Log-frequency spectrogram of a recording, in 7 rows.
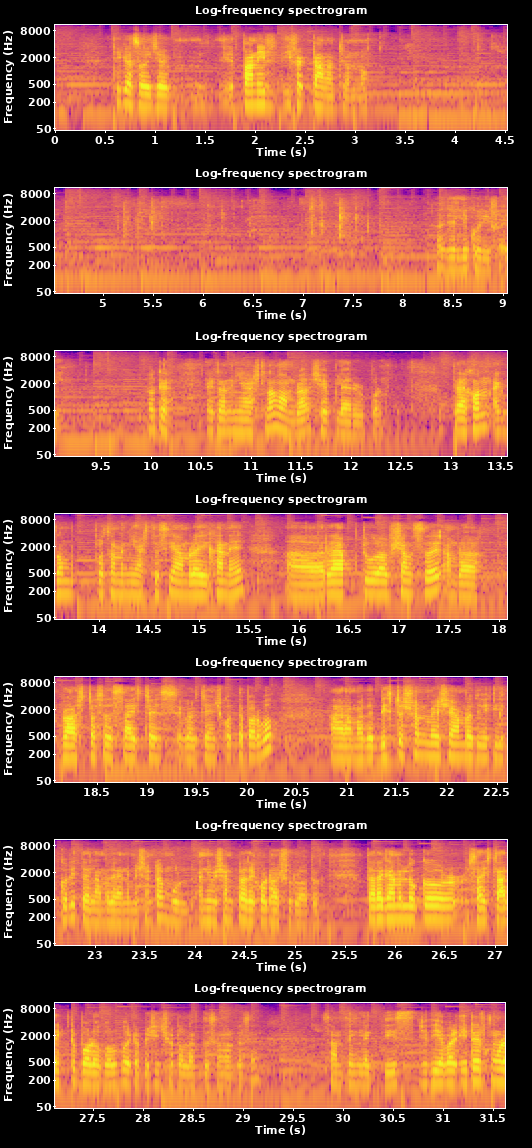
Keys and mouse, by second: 1.2 click, 1.8 click, 2.7 click, 4.6-8.6 typing, 4.8 click, 5.8 click, 6.6 click, 8.1 click, 10.1 click, 10.1 BackSpace, 10.1 q, 12.1 click, 12.9 click, 15.6 click, 21.4 click, 25.4 click, 26.8 click.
